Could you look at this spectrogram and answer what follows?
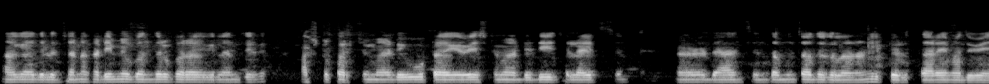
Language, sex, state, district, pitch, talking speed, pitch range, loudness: Kannada, male, Karnataka, Dakshina Kannada, 110 Hz, 120 wpm, 110-115 Hz, -16 LUFS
